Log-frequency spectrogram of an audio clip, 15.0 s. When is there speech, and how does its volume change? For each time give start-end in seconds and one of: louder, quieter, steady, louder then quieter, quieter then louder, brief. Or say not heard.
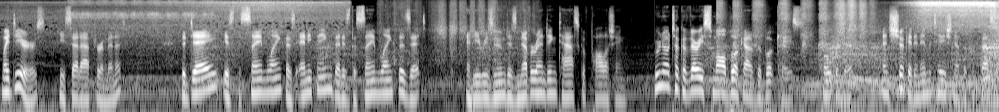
0.0-1.9 brief
2.7-14.9 steady.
